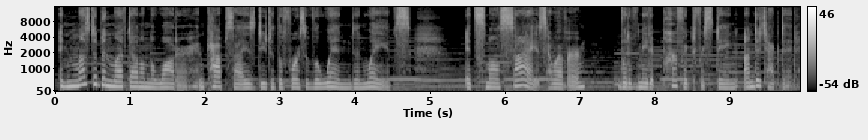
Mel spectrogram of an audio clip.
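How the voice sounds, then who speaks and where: A woman playing a calm, reserved young woman in a video game, with a deadpan, understated delivery over faint music. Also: on the low side, normal speed, natural voice. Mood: calm, matter-of-fact. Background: soft game music.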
